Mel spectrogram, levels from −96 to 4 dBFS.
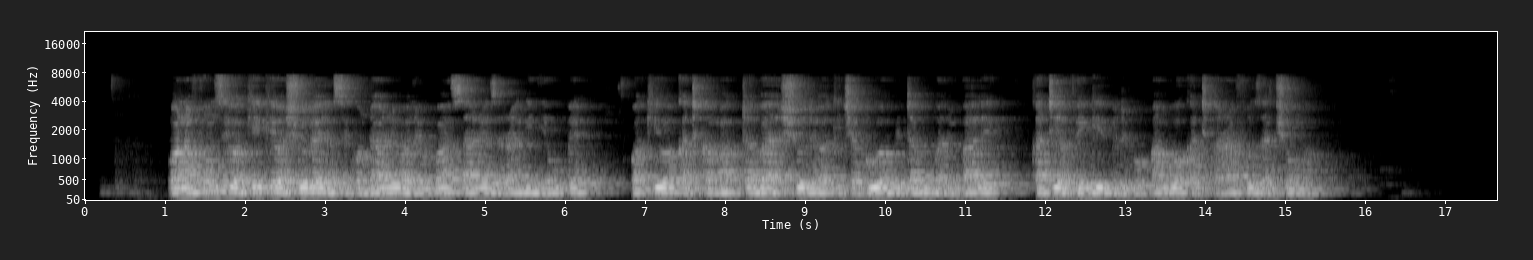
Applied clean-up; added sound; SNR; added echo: none; none; none; reverberation time 1.1 s.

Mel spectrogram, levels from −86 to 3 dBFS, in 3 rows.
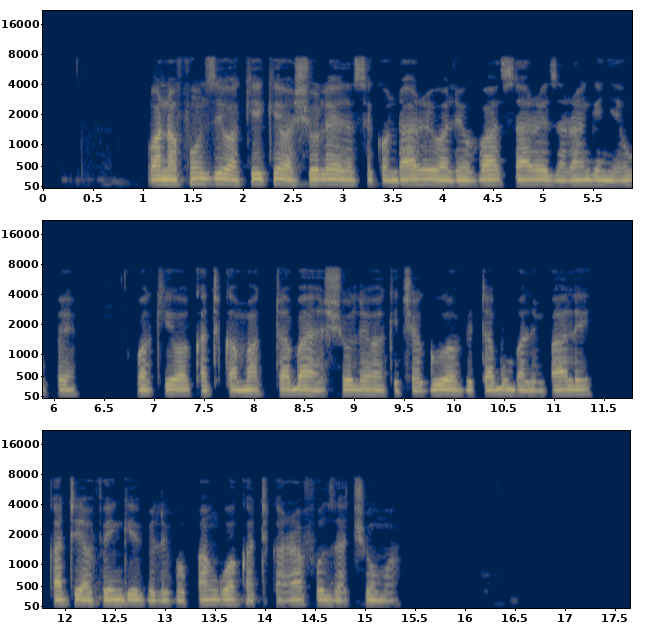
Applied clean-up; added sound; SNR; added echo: none; none; none; none.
